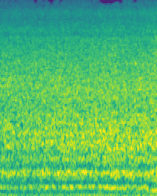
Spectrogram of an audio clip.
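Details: Honey bees swarming over wax cappings from a recent honey harvest, eating the leftover honey; a brief, continuous low droning hum with steady tonal bands and no pauses.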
